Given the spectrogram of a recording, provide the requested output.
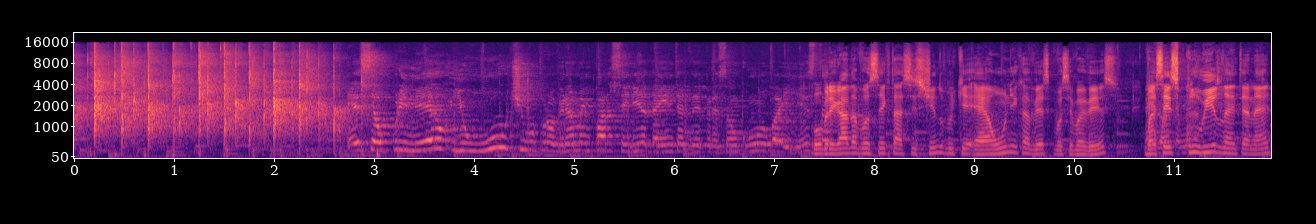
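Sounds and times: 
hands clapping: 0:00.0 - 0:03.2
speech: 0:02.8 - 0:11.9.

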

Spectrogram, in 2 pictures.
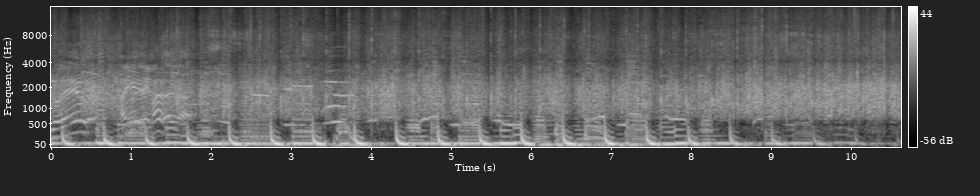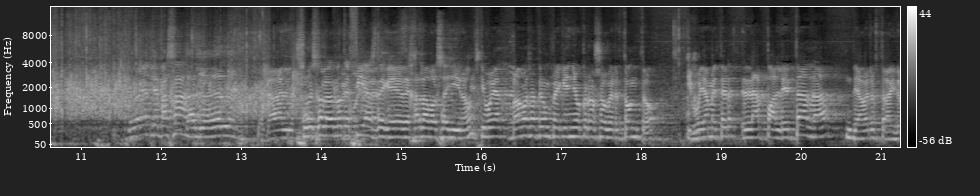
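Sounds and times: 
audience applause: 0:00.0 - 0:15.0
speech: 0:13.8 - 0:21.2.

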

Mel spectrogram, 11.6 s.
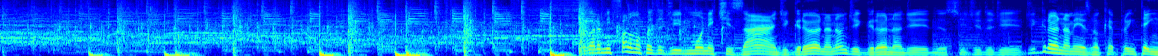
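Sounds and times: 
applause: 0:00.0 - 0:07.4
speech: 0:05.9 - 0:11.5.

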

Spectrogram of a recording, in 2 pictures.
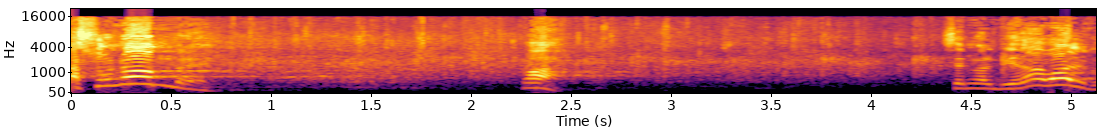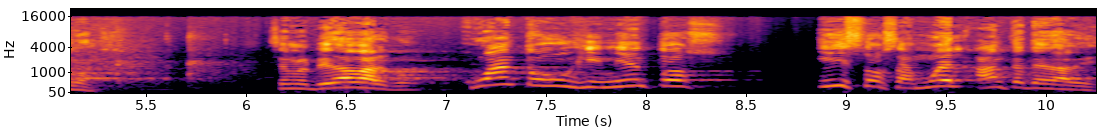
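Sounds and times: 
audience clapping: 0:00.0 - 0:06.1
speech: 0:00.1 - 0:00.8, 0:02.2 - 0:02.6, 0:04.4 - 0:05.4, 0:06.1 - 0:10.2.

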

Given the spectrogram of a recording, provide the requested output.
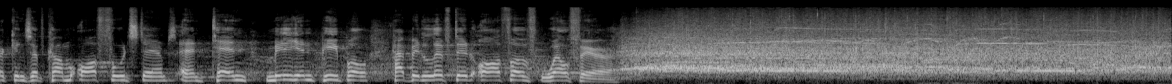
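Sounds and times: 
speech: 0:00.0 - 0:06.8
audience applause and cheering: 0:06.2 - 0:11.7.

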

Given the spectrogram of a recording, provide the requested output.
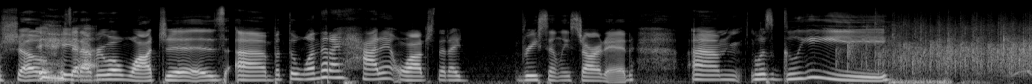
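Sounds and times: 
speech: 0:00.0 - 0:09.3
applause sound effect from button: 0:08.4 - 0:10.3.

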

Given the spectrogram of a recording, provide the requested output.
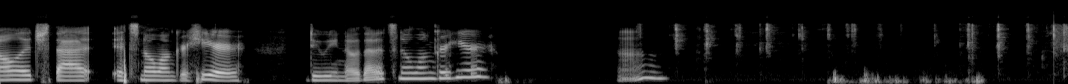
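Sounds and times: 
speech: 0:00.0 - 0:02.5, 0:03.1 - 0:05.2, 0:06.2 - 0:06.9, 0:08.3 - 0:08.9
tarot cards shuffled with a card flipping out of the deck: 0:06.7 - 0:10.6.

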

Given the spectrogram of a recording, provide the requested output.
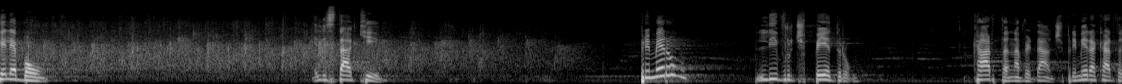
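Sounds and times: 
speech: 0:00.0 - 0:00.6, 0:03.1 - 0:04.0, 0:06.5 - 0:07.0, 0:07.6 - 0:08.7, 0:09.8 - 0:11.2
audience applause: 0:00.0 - 0:05.8.

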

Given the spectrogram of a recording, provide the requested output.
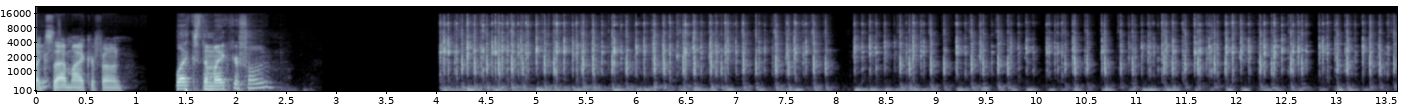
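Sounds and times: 
speech: 0:00.0 - 0:02.5
mechanical keyboard with Holy Panda switches typed fast in a typing test: 0:04.0 - 0:13.6.

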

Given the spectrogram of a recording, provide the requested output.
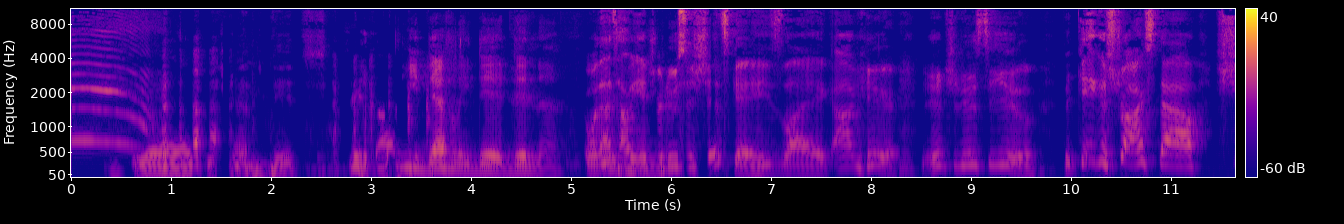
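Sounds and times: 
voice imitating a wrestler's hype scream: 0:00.0 - 0:01.0
laughter: 0:00.4 - 0:03.9, 0:05.3 - 0:06.2
speech: 0:00.6 - 0:11.6.

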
